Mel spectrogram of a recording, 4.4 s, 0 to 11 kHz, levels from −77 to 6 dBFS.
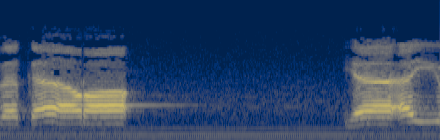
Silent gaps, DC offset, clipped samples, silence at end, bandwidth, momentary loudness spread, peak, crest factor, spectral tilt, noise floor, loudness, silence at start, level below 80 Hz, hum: none; under 0.1%; under 0.1%; 0 s; 5.4 kHz; 9 LU; -4 dBFS; 14 dB; -5 dB/octave; -51 dBFS; -15 LUFS; 0 s; -58 dBFS; 50 Hz at -60 dBFS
